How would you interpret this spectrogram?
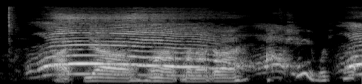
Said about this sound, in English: Hold on. I'm going to rescue the screaming baby.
